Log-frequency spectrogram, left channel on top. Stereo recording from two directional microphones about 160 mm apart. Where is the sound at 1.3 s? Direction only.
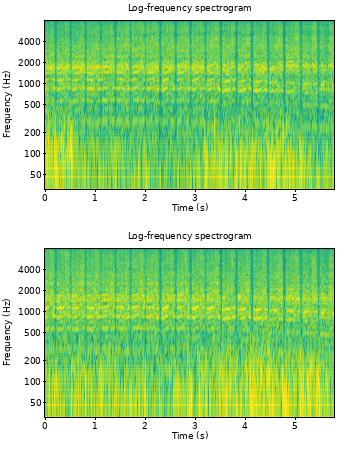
40° right (ahead or behind).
